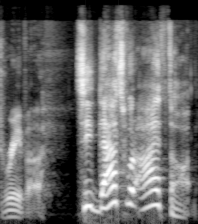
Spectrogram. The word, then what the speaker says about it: Reva: riva and you know i never really knew how to pronounce your name is it reeva is it rev does anyone really know because i hear it pronounced differently in every stream according to if you're actually watching the obi-wan kenobi show it's riva see that's what i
